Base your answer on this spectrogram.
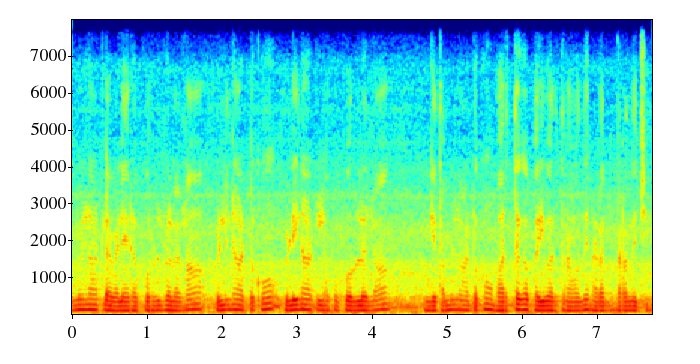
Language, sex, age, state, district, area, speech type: Tamil, male, 18-30, Tamil Nadu, Tiruvarur, urban, spontaneous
